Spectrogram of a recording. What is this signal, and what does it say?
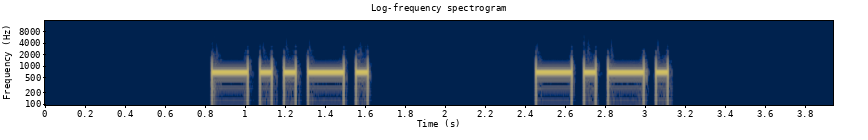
Morse code, heard as a keyed tone, about 20 wpm, spaced as for 8 wpm, 700 Hz. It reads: /C
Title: 183 Lesson 30d - Letter b - Two Characters 20wpm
